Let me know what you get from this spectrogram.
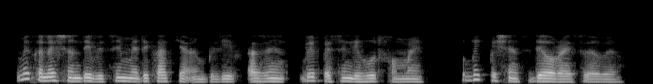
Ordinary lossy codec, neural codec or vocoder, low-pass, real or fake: AAC, 16 kbps; none; 7.2 kHz; real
